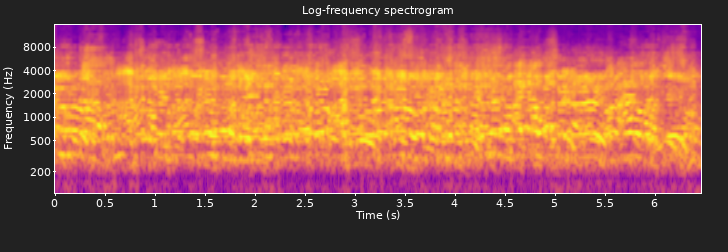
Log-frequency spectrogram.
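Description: Speech only: a man talking without pause, with other voices overlapping his.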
